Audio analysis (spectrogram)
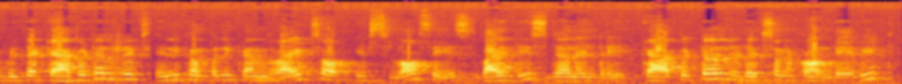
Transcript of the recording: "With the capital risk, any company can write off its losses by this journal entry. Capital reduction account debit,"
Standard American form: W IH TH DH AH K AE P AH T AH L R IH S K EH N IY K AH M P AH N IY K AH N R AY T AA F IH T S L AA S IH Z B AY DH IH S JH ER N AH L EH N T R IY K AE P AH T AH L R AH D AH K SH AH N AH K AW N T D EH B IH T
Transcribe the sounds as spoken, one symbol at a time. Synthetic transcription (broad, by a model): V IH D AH K AE P AH T AH L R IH K EH N IY K AH M P AH N IY K AH N R AY T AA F IH T S L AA S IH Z B AY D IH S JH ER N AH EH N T R IY K AE P AH T AH L R AH D AH K SH AH N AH K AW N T D EH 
